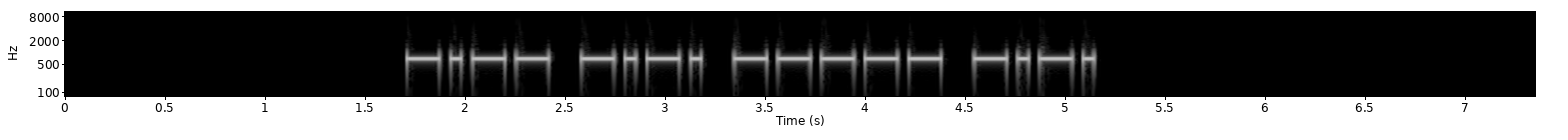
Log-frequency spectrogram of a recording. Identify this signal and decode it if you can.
Morse code, heard as a keyed tone, about 22 wpm, 700 Hz. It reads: YC0C
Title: DXCC-100 Call Signs - 4 Characters - 22wpm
